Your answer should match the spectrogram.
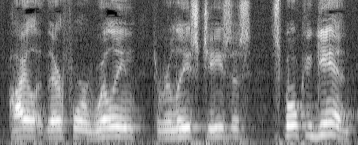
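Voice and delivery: normal talking voice

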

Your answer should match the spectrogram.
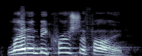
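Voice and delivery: very high, loud crowd cry. A narrator's reading. Crowd insists to Pilate, crying out even harder. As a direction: push the demand up high and loud. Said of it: "they cried out more".

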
